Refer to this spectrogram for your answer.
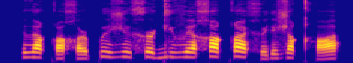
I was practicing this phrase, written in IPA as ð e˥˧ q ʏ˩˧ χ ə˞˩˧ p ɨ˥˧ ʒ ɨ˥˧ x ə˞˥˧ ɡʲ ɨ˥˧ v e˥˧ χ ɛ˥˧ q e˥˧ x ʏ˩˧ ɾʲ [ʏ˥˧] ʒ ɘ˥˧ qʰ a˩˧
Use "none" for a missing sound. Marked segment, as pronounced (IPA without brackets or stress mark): ə˥˧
